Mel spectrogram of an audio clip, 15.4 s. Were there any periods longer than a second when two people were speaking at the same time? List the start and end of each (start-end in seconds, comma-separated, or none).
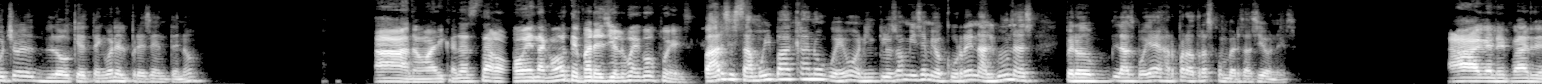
none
